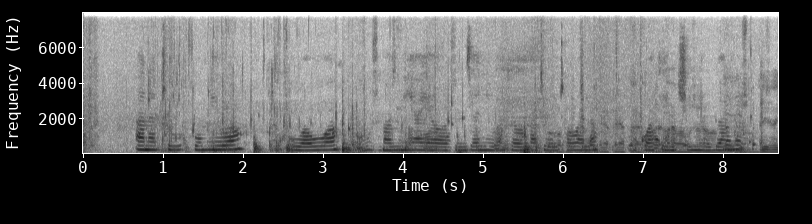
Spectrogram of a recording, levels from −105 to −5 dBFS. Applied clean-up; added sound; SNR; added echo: none; Boat, Water vehicle; 2 dB; none.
